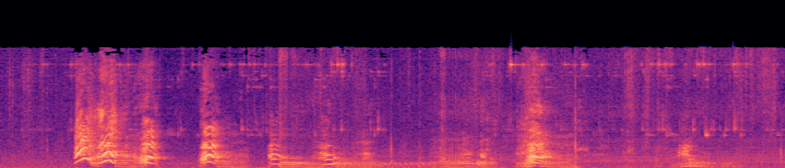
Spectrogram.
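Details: Pip and little Bracken tussle over a twig in a play-fight, and Bracken is unsure of herself when Pip goes into Tornado Mode. Sharp, high barks and yips come in quick bursts, easing into softer growly yaps.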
